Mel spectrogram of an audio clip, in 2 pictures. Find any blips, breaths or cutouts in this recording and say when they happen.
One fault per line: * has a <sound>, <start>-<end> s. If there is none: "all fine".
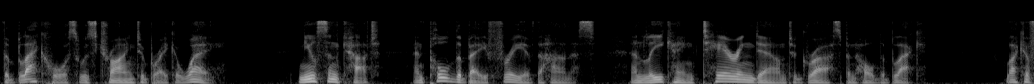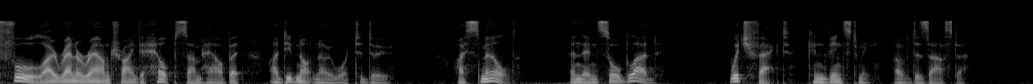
all fine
